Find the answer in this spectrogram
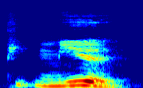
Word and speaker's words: mieux: M avec ye, plus le X qui ne se prononce pas, ça se prononce donc mieux.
